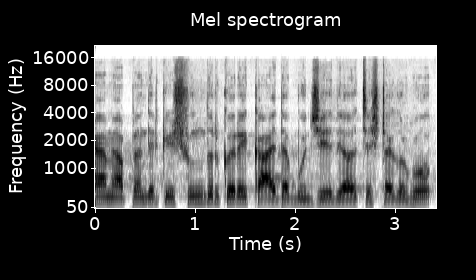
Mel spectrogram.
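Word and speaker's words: باء: পরেরটা বা দুই ঠোটের মাঝখান থেকে উচ্চারণ হবে বা অর্থাৎ দুই ঠোট একত্রে করে তারপরে বা তারপরেরটা দেখেন তা।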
